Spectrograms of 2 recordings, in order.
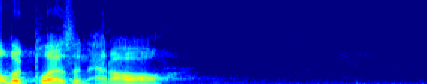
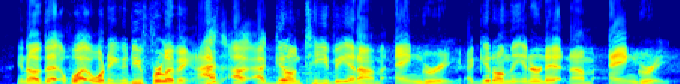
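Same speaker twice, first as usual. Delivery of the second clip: mock angry influencer; 5 semitones higher, 8 dB louder, faster than usual. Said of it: "they look like they're mad about it".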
